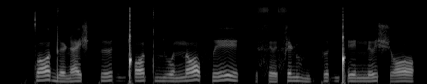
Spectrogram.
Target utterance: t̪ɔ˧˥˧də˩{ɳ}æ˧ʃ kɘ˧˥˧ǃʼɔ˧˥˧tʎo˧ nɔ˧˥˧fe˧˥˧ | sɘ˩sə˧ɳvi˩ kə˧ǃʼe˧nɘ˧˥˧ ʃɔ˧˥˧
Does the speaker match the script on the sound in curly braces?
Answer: yes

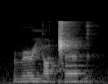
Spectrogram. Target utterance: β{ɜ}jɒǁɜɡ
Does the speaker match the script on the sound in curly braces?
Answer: no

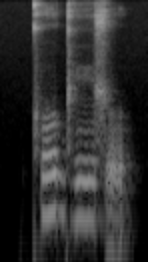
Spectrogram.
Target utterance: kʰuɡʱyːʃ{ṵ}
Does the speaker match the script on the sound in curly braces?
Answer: yes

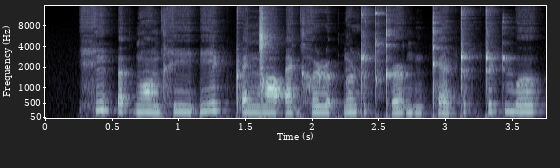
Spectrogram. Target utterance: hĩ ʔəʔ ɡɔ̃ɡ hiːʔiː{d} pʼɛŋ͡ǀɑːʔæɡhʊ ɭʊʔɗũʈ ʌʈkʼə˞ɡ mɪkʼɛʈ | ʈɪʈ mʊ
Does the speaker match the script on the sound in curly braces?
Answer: no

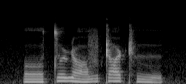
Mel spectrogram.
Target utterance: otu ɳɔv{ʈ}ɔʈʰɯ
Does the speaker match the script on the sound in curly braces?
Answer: yes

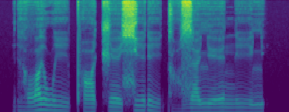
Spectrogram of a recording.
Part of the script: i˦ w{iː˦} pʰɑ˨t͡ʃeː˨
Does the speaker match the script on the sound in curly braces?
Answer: no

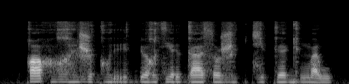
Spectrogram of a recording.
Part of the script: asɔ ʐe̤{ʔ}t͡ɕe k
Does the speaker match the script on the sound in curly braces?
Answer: no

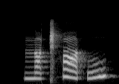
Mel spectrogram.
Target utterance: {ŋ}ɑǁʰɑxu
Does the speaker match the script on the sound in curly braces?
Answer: yes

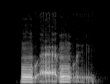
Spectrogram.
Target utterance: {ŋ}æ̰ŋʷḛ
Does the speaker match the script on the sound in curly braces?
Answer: no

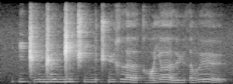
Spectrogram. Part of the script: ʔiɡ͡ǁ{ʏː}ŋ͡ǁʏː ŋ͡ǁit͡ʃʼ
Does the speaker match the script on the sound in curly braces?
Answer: yes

